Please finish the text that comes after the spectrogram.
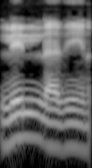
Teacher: یا ساکن سے پہلے زیر ہے، یا مدہ ہے، الف کے برابر کھینچنا ہے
